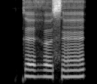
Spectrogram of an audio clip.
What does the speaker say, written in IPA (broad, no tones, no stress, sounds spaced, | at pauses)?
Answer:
k ɛ ɦ œ s ɛ̃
